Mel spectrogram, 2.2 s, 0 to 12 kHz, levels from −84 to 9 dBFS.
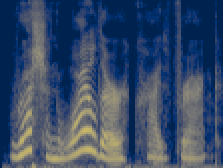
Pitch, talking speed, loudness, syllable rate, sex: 255 Hz, 135 wpm, -17 LUFS, 3.0 syllables/s, female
